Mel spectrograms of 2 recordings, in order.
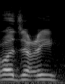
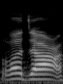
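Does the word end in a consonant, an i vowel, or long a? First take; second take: i vowel; long a. First: The word ends on an i vowel. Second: The word ends on a long a vowel. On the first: "गलत" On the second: "गलत"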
